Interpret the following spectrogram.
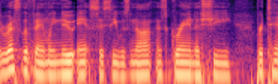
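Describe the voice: The clip is plain reading aloud.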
